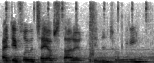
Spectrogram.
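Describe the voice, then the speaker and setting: A woman's voice: medium pitch, little pitch movement, rapid-fire, faint music behind. A young woman who grew up between New Zealand and Australia, a college basketball player answering interview questions casually with many fillers. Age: young adult.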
